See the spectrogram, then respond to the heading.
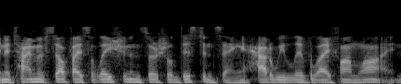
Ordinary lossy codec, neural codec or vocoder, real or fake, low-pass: MP3, 24 kbps; none; real; 7.2 kHz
